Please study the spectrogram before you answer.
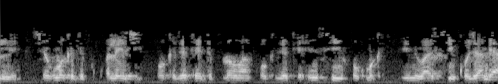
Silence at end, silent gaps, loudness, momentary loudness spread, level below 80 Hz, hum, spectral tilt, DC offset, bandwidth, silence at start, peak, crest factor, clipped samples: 0 s; none; -16 LUFS; 5 LU; -56 dBFS; none; -2 dB/octave; under 0.1%; 5.4 kHz; 0 s; 0 dBFS; 16 dB; under 0.1%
